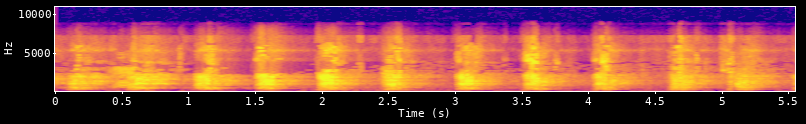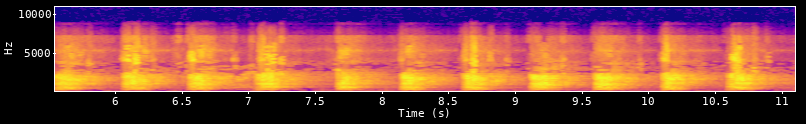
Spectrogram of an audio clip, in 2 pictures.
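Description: Large black shepherd-type dog barking in a steady, rapid rhythm, about two loud barks a second, without a break.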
